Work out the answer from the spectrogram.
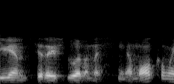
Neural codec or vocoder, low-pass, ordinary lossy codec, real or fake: autoencoder, 48 kHz, 32 numbers a frame, DAC-VAE, trained on Japanese speech; 3.6 kHz; MP3, 24 kbps; fake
